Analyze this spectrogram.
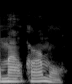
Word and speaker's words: Carmel: there's also an actual Mount Carmel oh yeah okay it's not Mount Caramel though but is is the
